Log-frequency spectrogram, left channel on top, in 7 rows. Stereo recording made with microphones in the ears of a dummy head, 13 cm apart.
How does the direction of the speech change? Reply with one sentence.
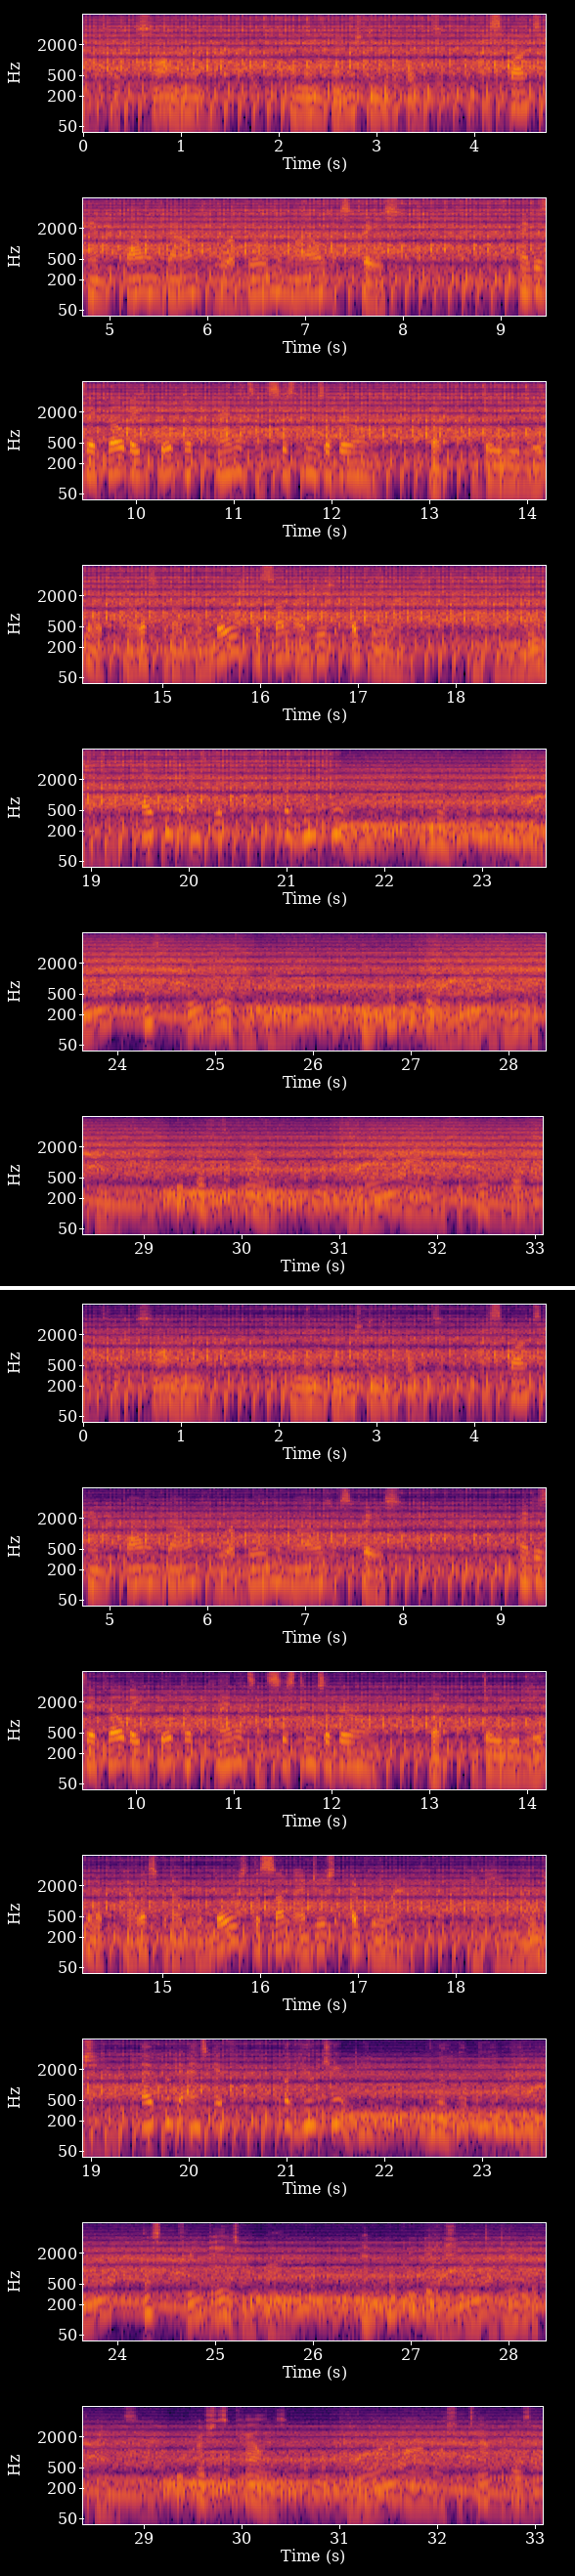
In this clip you hear the speech move to the right.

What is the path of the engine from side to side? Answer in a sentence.
In this clip you hear the engine stay in one place.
